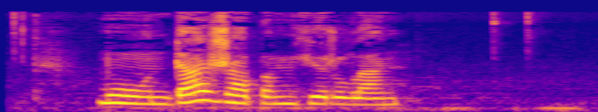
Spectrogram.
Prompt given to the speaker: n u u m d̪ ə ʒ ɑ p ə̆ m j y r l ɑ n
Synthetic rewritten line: m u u n d̪ ɑ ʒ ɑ p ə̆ m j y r l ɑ n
